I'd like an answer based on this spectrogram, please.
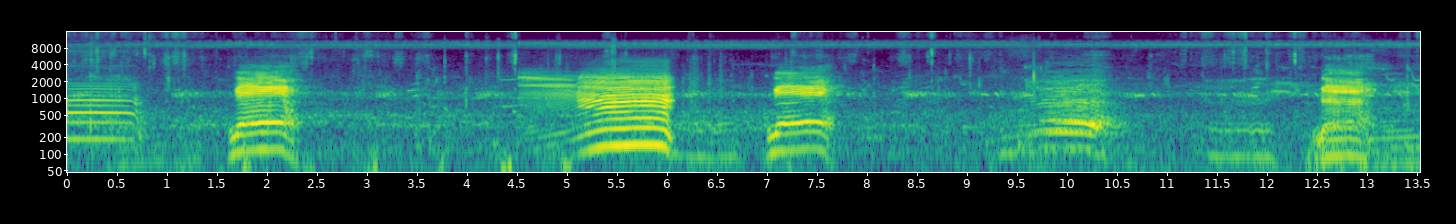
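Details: Cows moo repeatedly while eating, each a drawn-out, harmonic-rich call rising and falling.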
